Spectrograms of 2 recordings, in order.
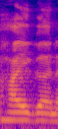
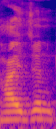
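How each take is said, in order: First: The middle consonant is a hard g sound. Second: The middle consonant is a soft j sound. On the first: The speaker calls it right. "Originally ये क्रिस्टियान हाइगन है" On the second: The speaker calls it wrong. "अक्सर स्टूडेंट इसे गलत प्रोनाउंस कर देते हैं"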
